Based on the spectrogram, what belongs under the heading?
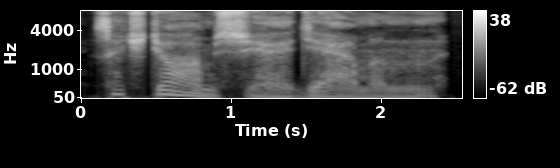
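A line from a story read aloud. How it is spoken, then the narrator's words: Quiet hiss. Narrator (Russian): Орпин тихо прошипел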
